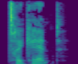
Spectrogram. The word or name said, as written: trekant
